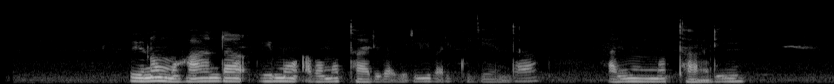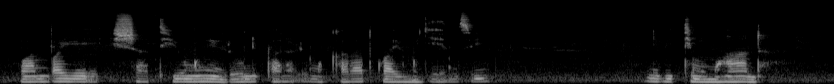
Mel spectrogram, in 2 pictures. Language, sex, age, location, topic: Kinyarwanda, female, 25-35, Kigali, government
